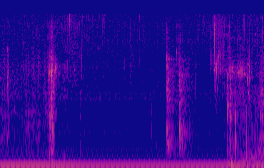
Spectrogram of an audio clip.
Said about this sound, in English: I got to take a drink of my sparkling water.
